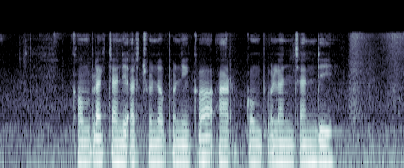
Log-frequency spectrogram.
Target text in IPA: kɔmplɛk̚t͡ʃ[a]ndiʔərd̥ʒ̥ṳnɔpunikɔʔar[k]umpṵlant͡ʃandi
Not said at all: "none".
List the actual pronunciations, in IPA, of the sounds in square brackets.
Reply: a, k

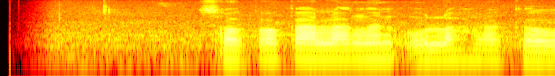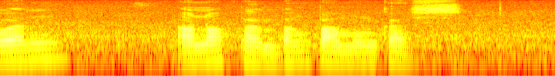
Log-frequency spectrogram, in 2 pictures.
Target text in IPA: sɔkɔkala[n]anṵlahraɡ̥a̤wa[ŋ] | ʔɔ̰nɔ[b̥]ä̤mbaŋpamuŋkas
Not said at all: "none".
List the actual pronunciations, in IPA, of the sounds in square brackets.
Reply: ŋ, n, b̥

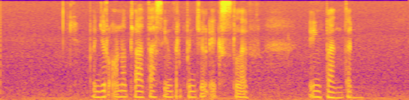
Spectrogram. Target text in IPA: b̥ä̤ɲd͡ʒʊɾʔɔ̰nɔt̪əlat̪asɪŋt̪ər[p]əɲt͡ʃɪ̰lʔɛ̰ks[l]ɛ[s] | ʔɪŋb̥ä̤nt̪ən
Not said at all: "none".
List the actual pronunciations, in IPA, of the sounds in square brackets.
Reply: p, l, f

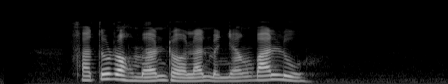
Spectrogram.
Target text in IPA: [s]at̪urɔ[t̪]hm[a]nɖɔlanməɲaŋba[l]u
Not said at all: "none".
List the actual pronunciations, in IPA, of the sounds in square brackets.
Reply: f, none, a, l

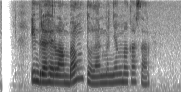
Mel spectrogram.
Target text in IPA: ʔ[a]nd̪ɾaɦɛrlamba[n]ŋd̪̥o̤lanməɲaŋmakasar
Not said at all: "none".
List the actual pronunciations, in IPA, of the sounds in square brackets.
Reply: i, none

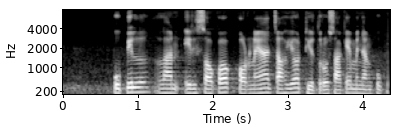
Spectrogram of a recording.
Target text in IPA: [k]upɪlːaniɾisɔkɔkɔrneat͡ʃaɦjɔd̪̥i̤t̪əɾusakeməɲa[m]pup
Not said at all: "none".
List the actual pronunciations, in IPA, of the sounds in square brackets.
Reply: p, ŋ

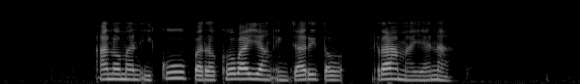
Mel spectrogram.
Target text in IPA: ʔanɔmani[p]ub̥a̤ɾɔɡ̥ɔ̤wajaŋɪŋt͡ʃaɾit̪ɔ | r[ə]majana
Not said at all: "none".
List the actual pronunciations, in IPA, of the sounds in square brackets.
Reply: k, a

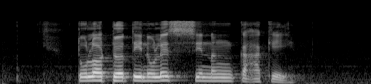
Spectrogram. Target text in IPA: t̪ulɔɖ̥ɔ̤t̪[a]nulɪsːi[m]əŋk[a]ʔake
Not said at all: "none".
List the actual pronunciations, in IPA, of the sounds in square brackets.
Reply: i, n, a

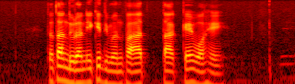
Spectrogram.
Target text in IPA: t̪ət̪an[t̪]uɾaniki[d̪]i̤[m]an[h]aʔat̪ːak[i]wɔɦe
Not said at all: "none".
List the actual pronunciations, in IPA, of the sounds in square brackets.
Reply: d̪, d̪, m, f, e

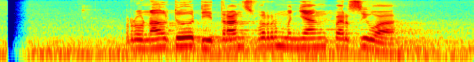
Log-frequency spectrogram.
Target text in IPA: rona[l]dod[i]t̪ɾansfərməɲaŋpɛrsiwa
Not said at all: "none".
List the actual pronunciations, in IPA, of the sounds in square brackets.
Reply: l, i

